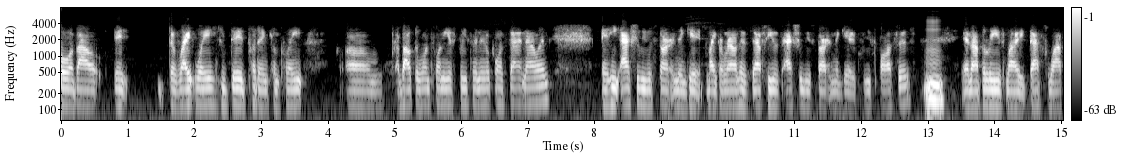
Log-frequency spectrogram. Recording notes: This episode consists of two interviews, done a week apart. Over the phone.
